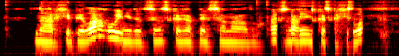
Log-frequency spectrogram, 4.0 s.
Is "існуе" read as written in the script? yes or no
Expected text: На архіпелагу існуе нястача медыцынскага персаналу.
no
